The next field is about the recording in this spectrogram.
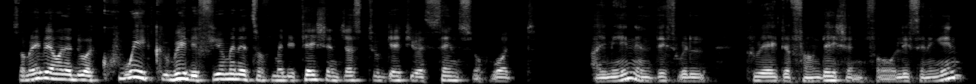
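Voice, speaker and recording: A man hosting a live book club, talking about the book and then slowly leading a guided meditation in a soft, calm voice. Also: medium pitch, creaky. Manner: slow, soft-spoken guiding voice. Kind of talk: live talk.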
